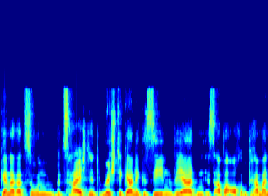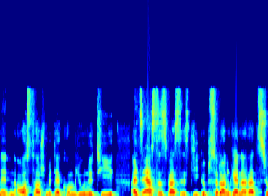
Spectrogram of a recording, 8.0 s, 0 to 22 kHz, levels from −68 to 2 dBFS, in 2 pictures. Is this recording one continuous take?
no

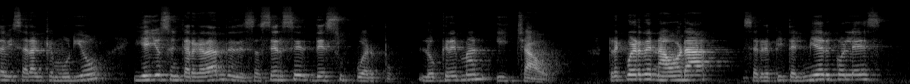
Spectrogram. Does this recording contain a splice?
yes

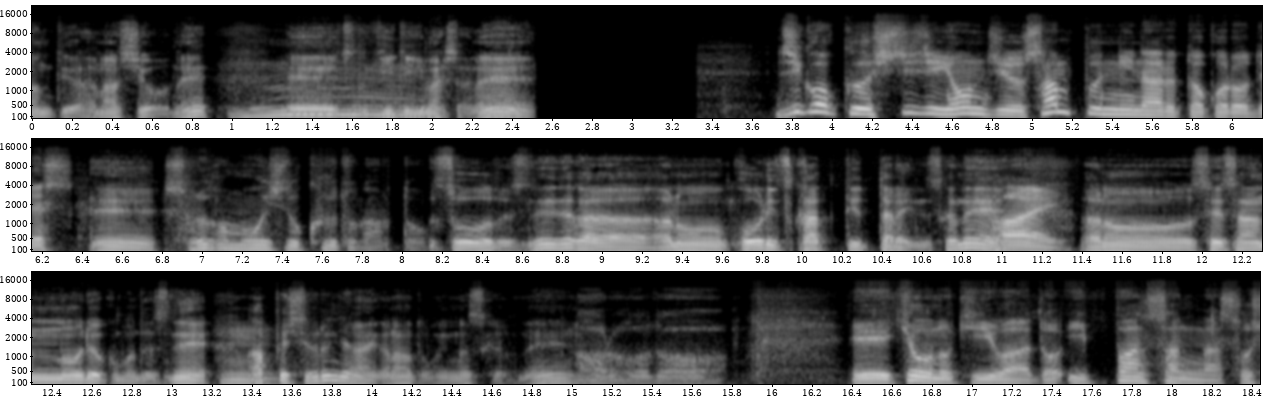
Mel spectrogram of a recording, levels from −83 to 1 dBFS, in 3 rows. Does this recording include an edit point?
yes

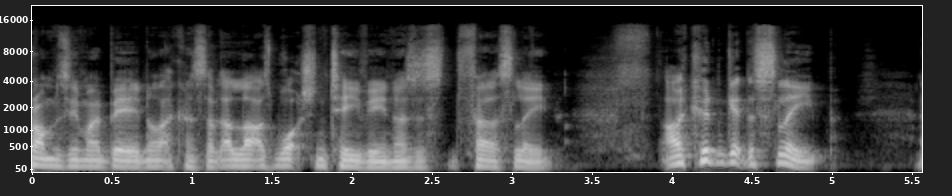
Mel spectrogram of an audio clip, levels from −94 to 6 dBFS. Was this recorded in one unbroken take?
no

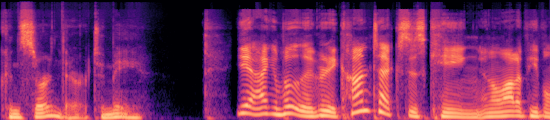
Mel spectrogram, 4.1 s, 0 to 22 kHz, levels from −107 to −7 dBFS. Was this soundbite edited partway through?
no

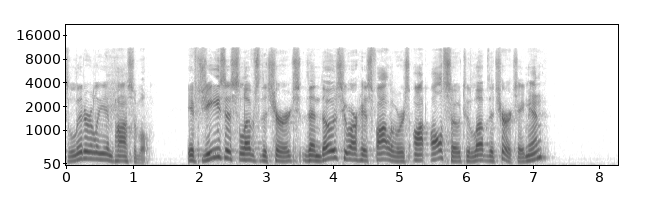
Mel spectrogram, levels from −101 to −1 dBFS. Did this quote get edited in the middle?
no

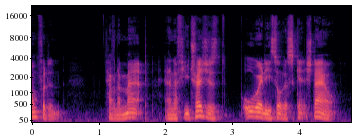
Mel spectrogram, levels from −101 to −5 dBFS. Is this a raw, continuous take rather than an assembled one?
no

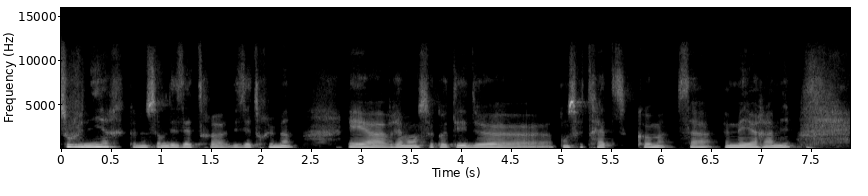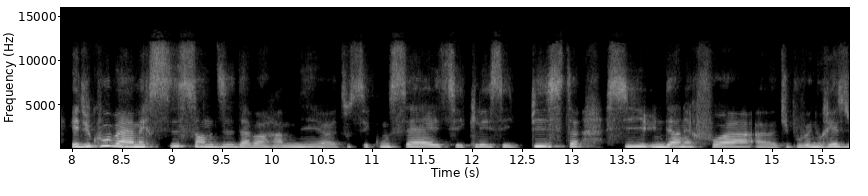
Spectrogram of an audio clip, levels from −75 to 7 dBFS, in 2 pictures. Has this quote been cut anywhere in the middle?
no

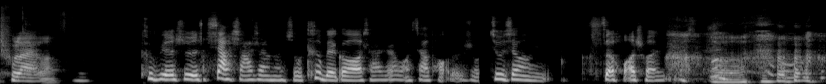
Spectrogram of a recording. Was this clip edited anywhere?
yes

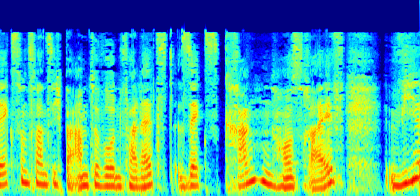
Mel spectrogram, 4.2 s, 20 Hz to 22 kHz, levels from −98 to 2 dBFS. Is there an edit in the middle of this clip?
no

